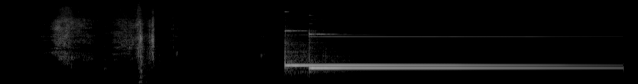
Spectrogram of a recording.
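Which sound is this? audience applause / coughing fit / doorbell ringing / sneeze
doorbell ringing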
